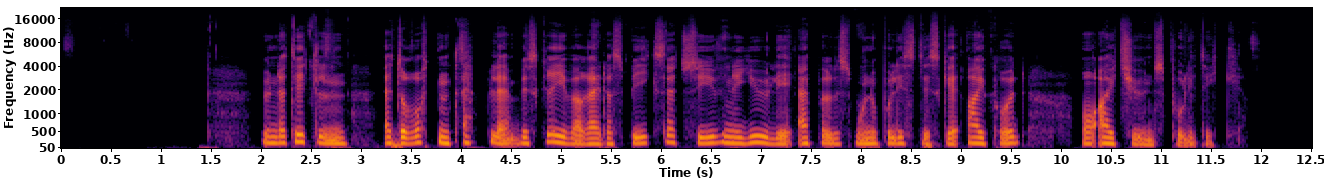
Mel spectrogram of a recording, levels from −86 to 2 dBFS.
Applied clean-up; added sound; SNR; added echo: neural mask model Resemble Enhance denoiser.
